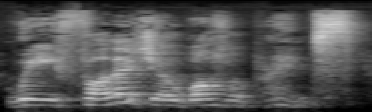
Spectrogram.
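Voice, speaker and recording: A woman's voice: fairly low pitch, unhurried, echoey room, close to an everyday voice, low-quality recording. A woman voicing clingy young penguin siblings in a children's storybook, with an eager, pleading singsong manner.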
